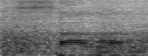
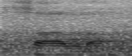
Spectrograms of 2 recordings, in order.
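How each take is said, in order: The two takes are said the same way.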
